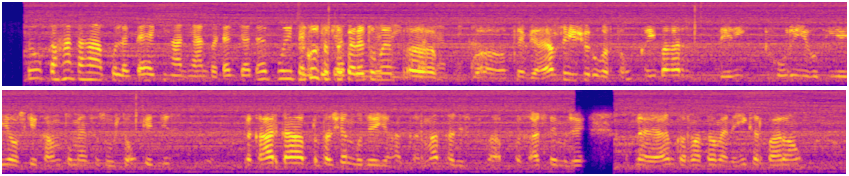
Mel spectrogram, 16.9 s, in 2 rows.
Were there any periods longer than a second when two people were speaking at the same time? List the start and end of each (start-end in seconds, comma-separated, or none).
3.0-5.0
